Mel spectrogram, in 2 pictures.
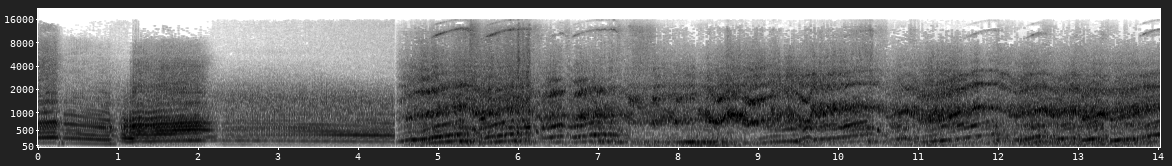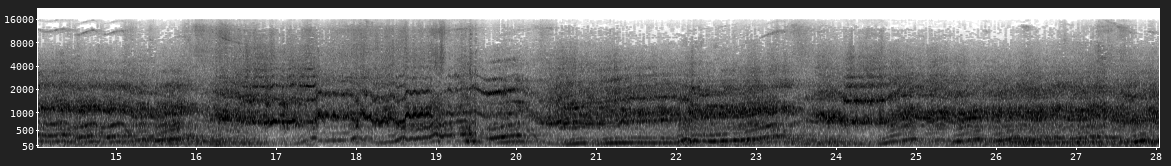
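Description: A straight-piped 1999 BMW E36 M3's straight-six revs and then pulls away, its note dropping and fading. About four and a half seconds in, it switches to a turbocharged BMW E36 M3 drift car revving hard up and down again and again while its tyres squeal and skid.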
